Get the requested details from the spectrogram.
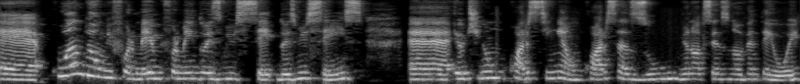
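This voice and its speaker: A woman with a fairly high pitch and a somewhat breathy voice keeps a moderate pace and ordinary pitch variation. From southern Brazil, Rio Grande do Sul (Uruguaiana). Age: 30s. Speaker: panel speaker on women and investing. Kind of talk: personal testimony in a panel talk. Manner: casual, with frequent fillers and repetitions.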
